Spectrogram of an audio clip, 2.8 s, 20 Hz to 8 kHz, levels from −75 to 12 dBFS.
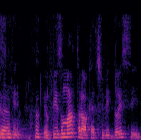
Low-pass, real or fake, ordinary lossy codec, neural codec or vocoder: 7.2 kHz; real; AAC, 32 kbps; none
